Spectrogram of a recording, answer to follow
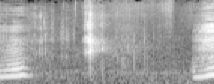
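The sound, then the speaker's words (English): A sharp, crunchy bite of a hard carrot stands out, followed by softer chewing sounds in a quiet gap, with a person talking just before and after. “I feel like you're purposely chewing loud.”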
